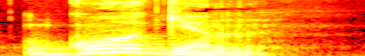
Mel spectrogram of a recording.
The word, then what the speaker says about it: Гоген: Александр Иванович фон Гоген, обратите внимание, что ударение падает на первый слог фамилии,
